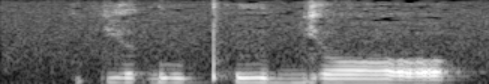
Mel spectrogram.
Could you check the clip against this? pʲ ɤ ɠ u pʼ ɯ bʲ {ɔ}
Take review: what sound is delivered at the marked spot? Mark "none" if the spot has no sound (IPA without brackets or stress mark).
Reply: ɔ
